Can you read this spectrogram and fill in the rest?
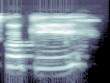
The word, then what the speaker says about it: Koki: My name's Koki. Like, that's how you say it.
